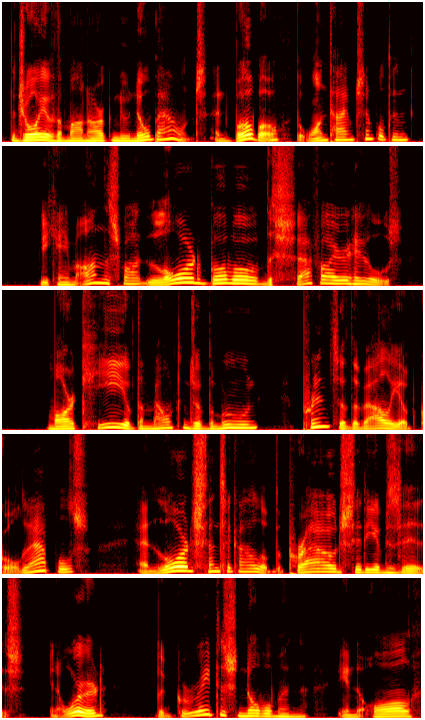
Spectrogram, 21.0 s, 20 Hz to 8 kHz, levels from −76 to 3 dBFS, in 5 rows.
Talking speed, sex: 155 wpm, male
